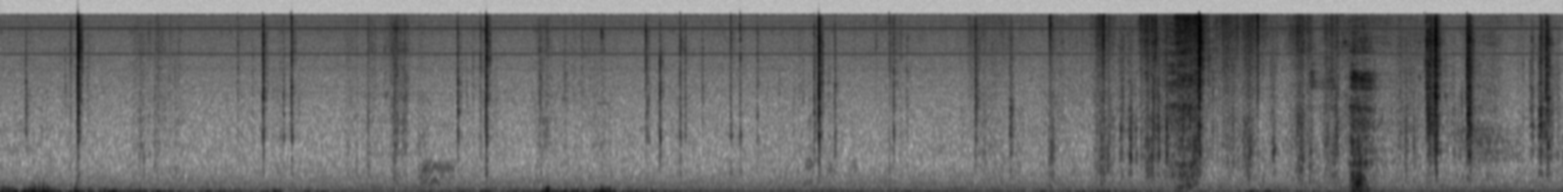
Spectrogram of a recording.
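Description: Low steady rumble with scattered small clicks and handling noises, a few sharper ones near the end; no shot is fired.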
